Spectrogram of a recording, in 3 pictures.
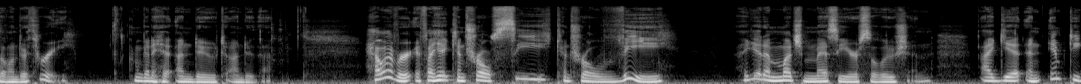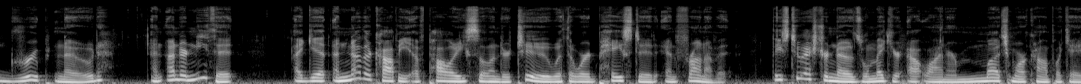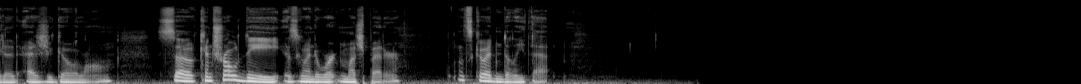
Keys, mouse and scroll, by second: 2.7 ctrl+z, 5.1 ctrl+c, 6.2 ctrl+v, 12.1 click, 26.9 Delete.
